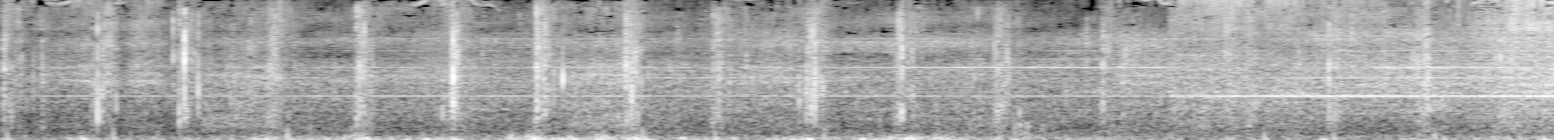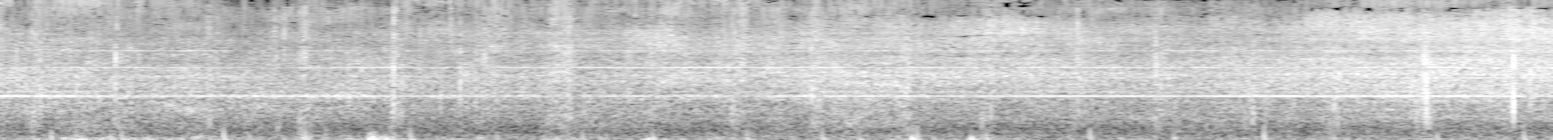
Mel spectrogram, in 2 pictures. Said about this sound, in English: Ah, it's the sprinklers working on this giant field over here and it's the water pump and whatever helping to run all the sprinklers for this field. You probably hear just in the background now the sprinklers going.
